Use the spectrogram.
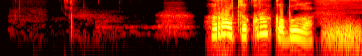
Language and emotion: Russian, angry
